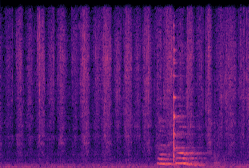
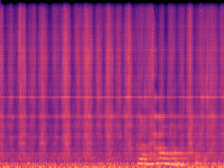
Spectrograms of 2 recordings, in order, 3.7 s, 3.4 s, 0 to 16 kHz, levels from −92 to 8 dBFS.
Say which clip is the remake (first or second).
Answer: second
